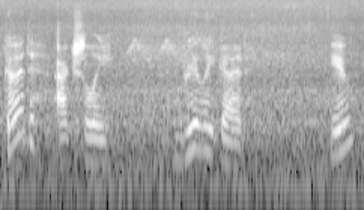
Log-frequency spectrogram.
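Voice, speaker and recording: A woman's voice: fairly low pitch, big pitch swings, a little slow, background noise. An actress playing a wry, affectionate young American woman in a video game, chatty and dryly playful. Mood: open, reflective. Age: young adult. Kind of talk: naturalistic video game dialogue.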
